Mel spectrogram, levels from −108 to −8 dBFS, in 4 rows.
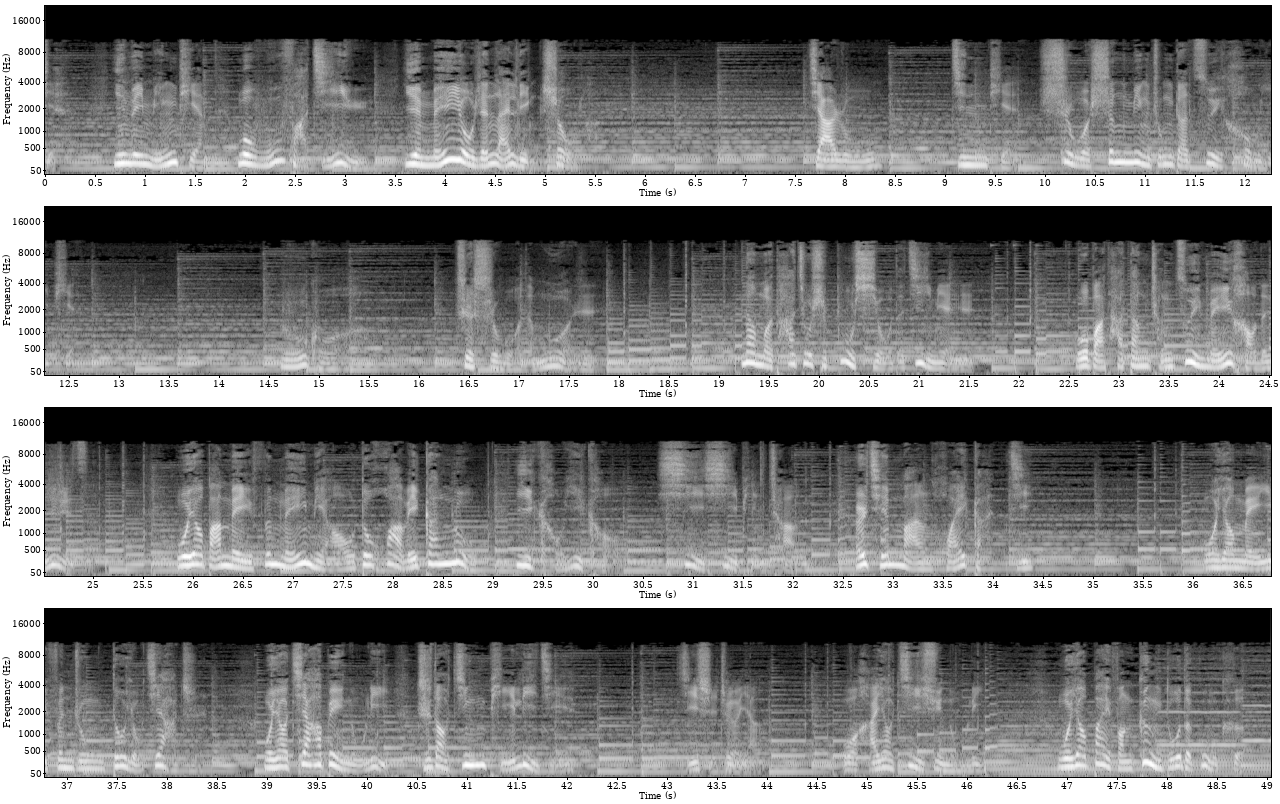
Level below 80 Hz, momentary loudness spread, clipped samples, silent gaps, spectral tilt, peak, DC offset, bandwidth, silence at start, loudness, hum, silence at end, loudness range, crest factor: -50 dBFS; 16 LU; under 0.1%; none; -6 dB/octave; -2 dBFS; under 0.1%; 11 kHz; 0 s; -22 LUFS; none; 0 s; 9 LU; 20 dB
